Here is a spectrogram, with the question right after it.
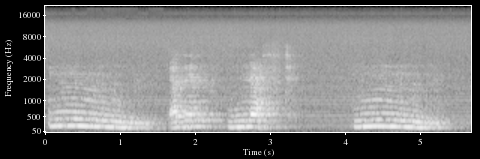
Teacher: the tongue goes up and touches that upper gum ridge. No air comes out of the mouth and it resonates in the nose.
